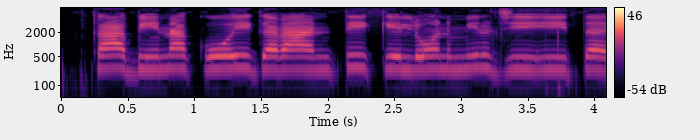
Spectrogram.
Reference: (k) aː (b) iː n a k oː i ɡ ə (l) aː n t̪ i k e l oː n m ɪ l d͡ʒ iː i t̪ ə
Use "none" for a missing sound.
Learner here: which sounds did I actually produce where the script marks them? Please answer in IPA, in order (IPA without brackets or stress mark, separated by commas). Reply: k, b, ɾ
